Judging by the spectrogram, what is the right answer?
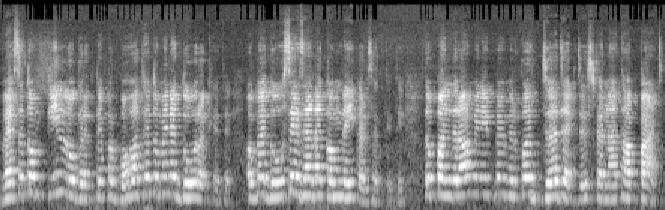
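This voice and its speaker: A young woman with a high voice tells a personal story to a gathering and lays out each event in turn. She sounds earnest throughout. Her voice is picked up from a distance, with the echo of a large hall around it. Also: normal speed, few pauses. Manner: earnest, retelling events step by step. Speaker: volunteer sharing an experience. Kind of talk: personal story told to a group. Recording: echoey hall, far from mic.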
